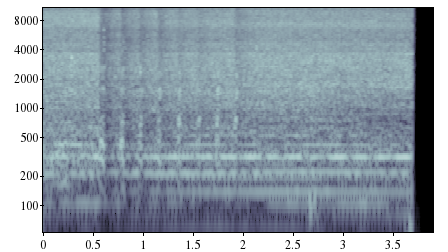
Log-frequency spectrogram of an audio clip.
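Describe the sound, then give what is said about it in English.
A lawn mower mowing the yards right next to a window drones loudly and steadily, a rough buzzing hum with a constant pitch, running without pause until it cuts off abruptly near the end. “So I hear that's them gonna, mowing the yards right next to your window. It's going to get pretty loud.”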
